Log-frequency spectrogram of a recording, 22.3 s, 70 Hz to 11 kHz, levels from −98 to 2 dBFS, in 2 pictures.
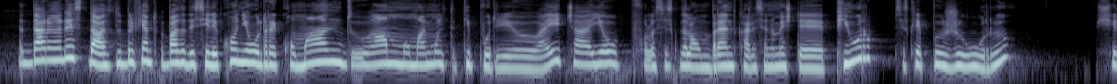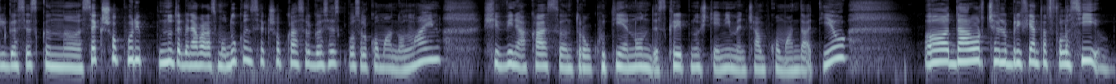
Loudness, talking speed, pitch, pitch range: -28 LUFS, 195 wpm, 230 Hz, 205-260 Hz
